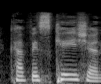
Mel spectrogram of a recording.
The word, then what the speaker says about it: confiscation: 동사들은 다으로 명사가 되니까 자 발음하면 confiscation 에서서 강세 두 번 들어가겠죠 제 1 강세는 케이션이 제 2 강세가 confiscation 이렇게 그다음에 어 압수 하다로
